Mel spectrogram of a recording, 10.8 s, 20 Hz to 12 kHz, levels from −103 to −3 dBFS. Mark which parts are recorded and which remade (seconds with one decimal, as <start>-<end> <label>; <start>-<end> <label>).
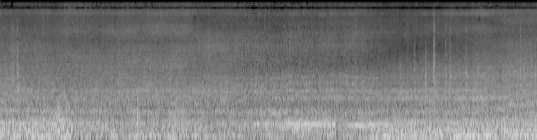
0.0-4.8 remade; 4.8-6.4 recorded; 6.4-10.8 remade

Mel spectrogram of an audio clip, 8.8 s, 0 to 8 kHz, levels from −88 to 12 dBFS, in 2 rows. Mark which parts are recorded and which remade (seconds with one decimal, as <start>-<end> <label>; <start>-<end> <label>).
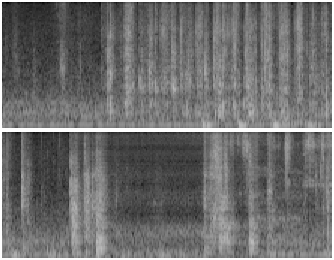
0.0-5.3 recorded; 5.3-8.0 remade; 8.0-8.8 recorded

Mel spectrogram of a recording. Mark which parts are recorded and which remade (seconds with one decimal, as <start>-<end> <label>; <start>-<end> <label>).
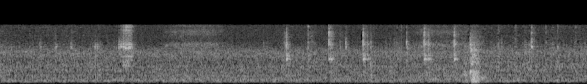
0.0-1.3 remade; 1.3-4.8 recorded; 4.8-5.9 remade

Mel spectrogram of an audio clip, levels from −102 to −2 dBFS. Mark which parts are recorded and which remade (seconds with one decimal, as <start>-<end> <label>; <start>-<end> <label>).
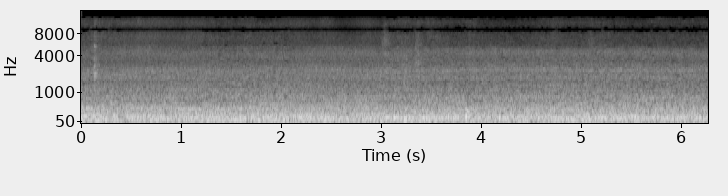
0.0-0.4 recorded; 0.4-1.2 remade; 1.2-2.1 recorded; 2.1-3.0 remade; 3.0-6.3 recorded

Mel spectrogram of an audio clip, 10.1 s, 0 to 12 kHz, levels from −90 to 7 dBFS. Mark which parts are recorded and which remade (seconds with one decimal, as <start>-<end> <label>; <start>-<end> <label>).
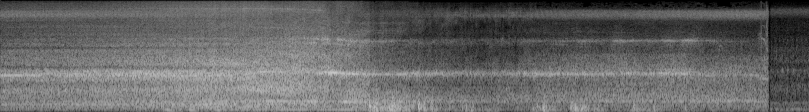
0.0-5.1 recorded; 5.1-6.7 remade; 6.7-10.1 recorded

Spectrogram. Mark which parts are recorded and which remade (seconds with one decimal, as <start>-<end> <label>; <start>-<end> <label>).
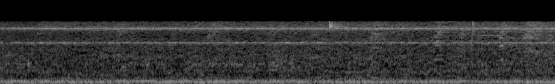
0.0-5.6 recorded

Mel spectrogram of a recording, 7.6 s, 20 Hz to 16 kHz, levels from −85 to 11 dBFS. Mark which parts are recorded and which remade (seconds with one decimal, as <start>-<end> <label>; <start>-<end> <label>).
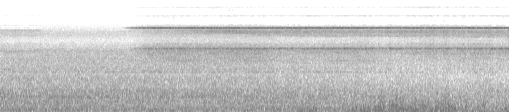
0.0-0.6 remade; 0.6-7.6 recorded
